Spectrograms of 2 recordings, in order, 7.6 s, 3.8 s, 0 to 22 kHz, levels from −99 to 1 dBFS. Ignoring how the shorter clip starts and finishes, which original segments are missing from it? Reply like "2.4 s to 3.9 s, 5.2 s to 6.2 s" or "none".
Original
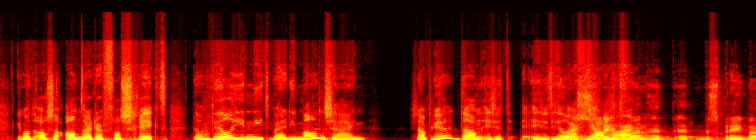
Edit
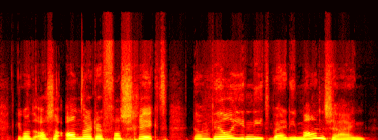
none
